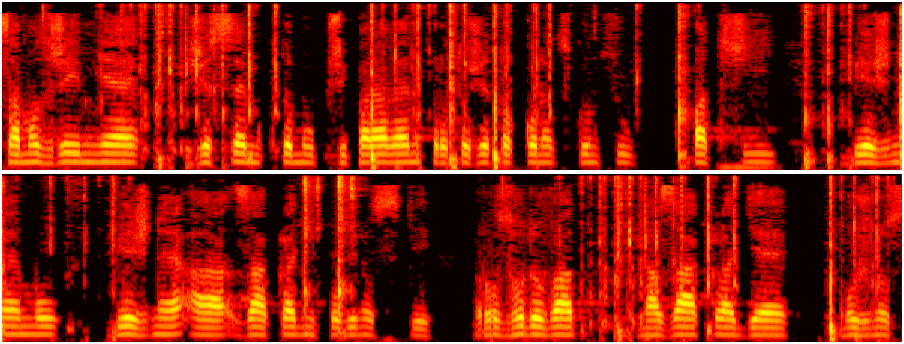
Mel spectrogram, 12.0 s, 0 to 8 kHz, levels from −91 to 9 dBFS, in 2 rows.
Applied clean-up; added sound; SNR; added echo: classical method spectral subtraction.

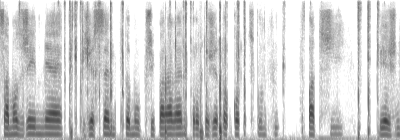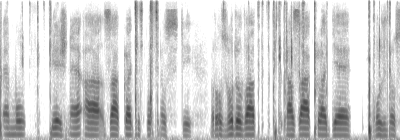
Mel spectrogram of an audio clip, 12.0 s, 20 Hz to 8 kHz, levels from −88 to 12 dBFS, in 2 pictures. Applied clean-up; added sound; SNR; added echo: neural diffusion model UNIVERSE++.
